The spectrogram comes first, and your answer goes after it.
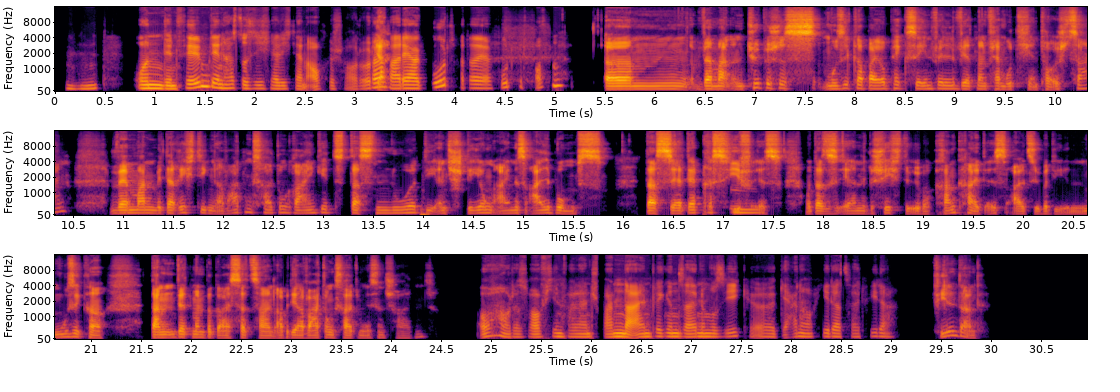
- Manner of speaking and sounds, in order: drawn out: "Ähm"; in English: "Musiker-Biopic"; other background noise
- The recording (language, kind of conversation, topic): German, podcast, Welches Album würdest du auf eine einsame Insel mitnehmen?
